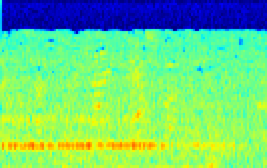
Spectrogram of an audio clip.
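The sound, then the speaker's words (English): Steady rumble inside a moving metro car on the line through Fellstrasse, Sternschanze and Schlump stations, with a thin, sustained motor whine that fades partway through, and indistinct chatter from other passengers blending into the background. “And then we switch, and we get on the other train and go to where we're going.”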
